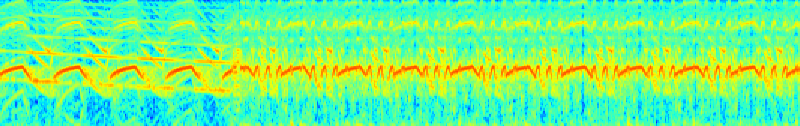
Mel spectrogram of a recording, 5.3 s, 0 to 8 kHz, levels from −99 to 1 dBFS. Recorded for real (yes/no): yes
